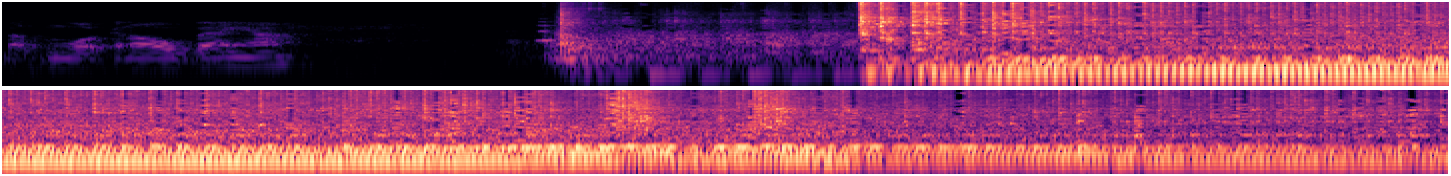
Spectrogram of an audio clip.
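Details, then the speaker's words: Traditional Ford hot rod ("Doris") brought out of the shed after storage: old engine fires straight up on first crank and settles into a steady, even idle with a deep rumble, no misses or knocks; normal cold start. "Let's move this old girl out so I can get to the back. You listen to this old girl fire straight up."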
